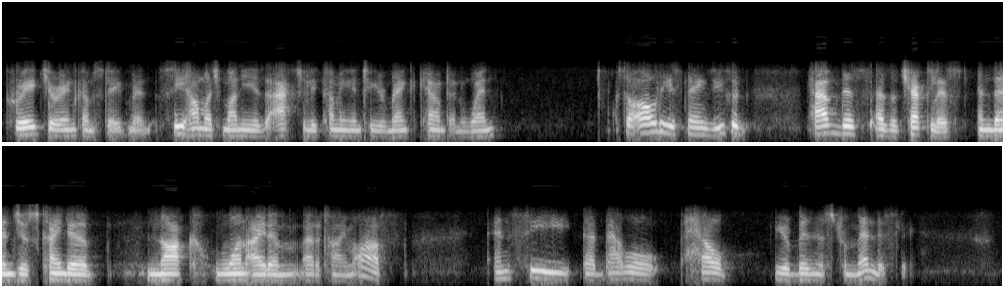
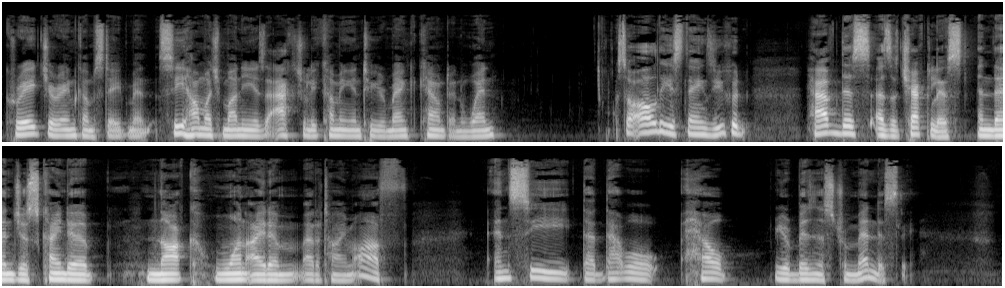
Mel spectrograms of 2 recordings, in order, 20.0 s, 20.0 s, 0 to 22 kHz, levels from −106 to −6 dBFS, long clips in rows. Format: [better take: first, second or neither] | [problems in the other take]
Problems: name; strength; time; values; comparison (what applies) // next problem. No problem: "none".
second | phone-call audio; poor line; nothing above 3.5 kHz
